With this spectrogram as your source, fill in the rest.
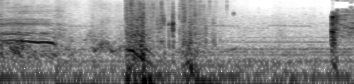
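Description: A body thuds heavily onto the ground.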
